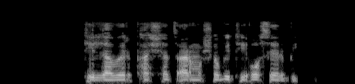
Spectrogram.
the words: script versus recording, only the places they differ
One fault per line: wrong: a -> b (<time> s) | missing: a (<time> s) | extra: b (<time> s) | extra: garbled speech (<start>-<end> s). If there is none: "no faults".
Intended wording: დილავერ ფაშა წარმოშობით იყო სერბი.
no faults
